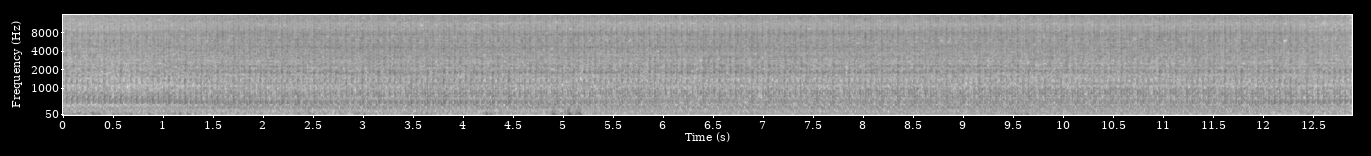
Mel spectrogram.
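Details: Honda Pilot 2 at steady idle: faint repeating knock about twice a second under the engine note, an internal engine knock of unknown origin.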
